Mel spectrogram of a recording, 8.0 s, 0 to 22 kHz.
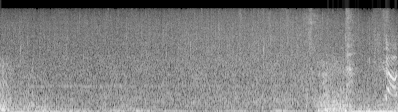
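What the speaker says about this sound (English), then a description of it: "Storm." Heavy rain pours steadily during a thunderstorm in the 2013 Tomb Raider game, a dense close hiss with a deep rumble of thunder swelling toward the end.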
